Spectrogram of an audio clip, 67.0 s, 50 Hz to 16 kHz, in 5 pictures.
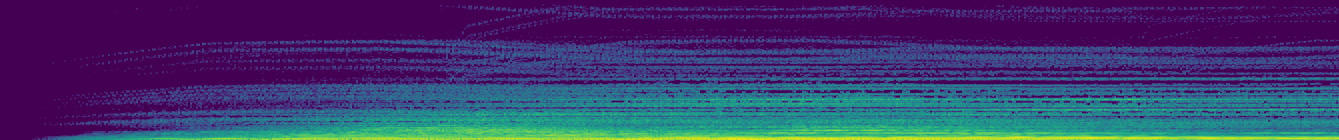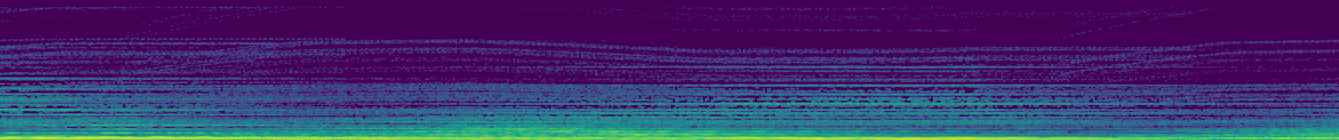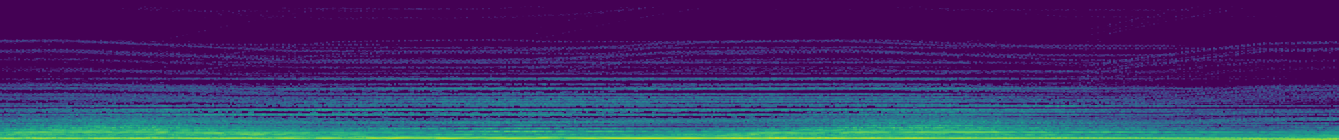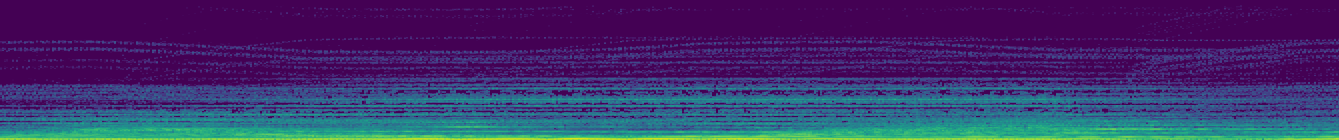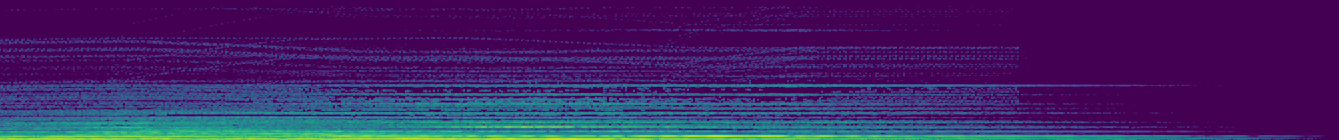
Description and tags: Mainland is a theme for movie background and narration. I create with FL 10 Studio and a midi Korg keyboard.
Atmosperic, Ambiance, Sound-Design, Fantasy, Films, Environment, Scene-Sound, Backgraound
